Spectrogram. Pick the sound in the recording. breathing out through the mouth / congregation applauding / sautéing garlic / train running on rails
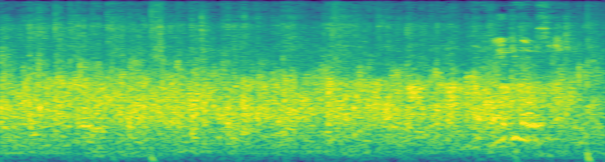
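congregation applauding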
